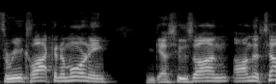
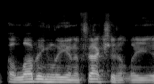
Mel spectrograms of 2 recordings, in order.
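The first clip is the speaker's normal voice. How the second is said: ordinary talk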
